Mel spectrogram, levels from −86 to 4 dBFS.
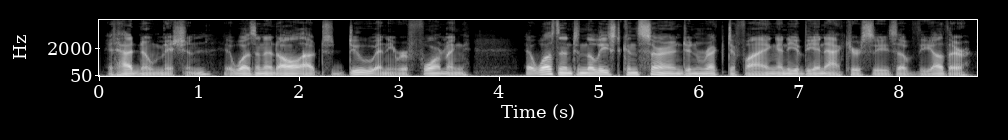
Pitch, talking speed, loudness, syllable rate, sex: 85 Hz, 190 wpm, -18 LUFS, 5.3 syllables/s, male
